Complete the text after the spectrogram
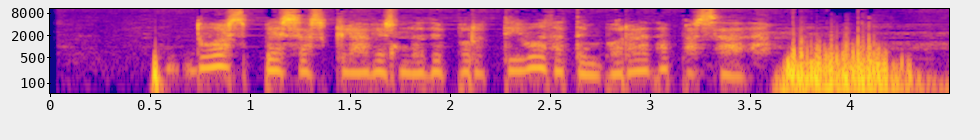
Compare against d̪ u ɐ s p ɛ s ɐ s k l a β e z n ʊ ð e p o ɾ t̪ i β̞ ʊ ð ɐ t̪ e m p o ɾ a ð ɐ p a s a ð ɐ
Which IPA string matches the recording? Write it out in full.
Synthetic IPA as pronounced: d̪ u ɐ s p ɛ s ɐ s k l a β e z n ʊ ð e p o ɾ t̪ i β̞ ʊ ð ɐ t̪ e m p o ɾ a ð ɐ p a s a ð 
